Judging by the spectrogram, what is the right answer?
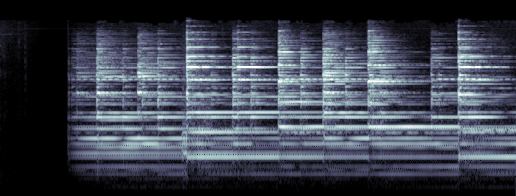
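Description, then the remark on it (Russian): Festive church bells peal from the belfry of the Assumption Cathedral in Penza, Russia, during a Bright Week (Easter) service, after a brief silence, several bells struck in a lively overlapping rhythm with strong ringing overtones, loud and sustained, no voices. “По окрестностям разносится праздничный колокольный звон.”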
